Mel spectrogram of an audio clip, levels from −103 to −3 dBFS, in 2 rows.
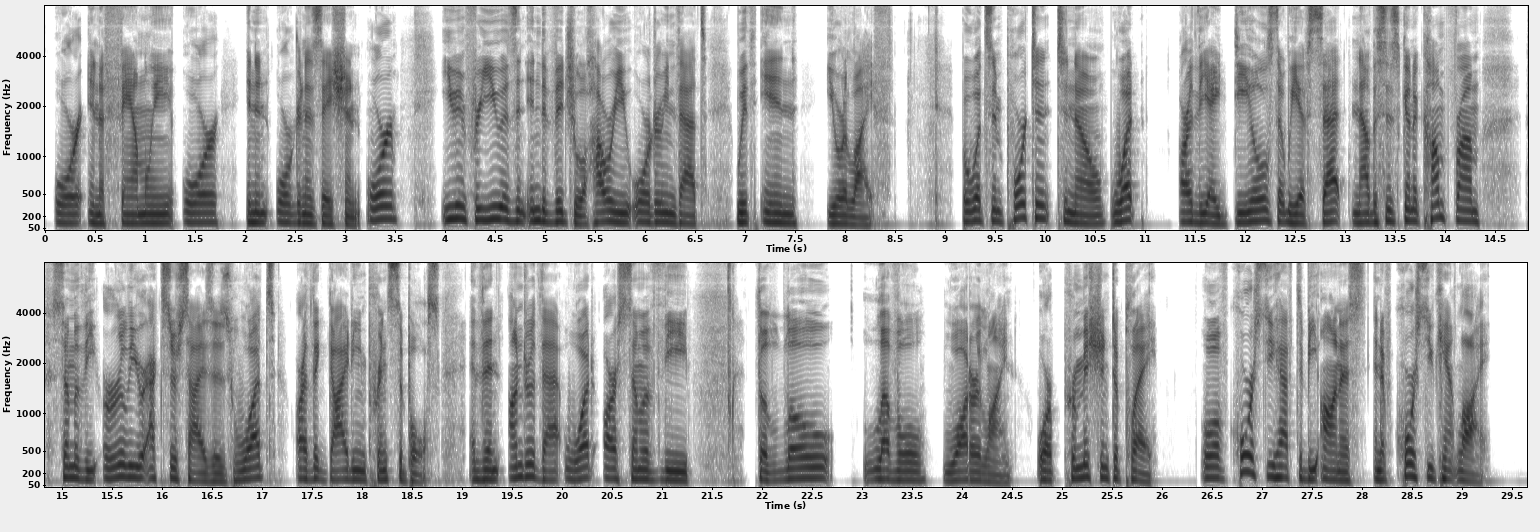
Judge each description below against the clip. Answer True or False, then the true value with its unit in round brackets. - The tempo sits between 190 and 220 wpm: False (170 wpm)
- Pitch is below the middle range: True (125 Hz)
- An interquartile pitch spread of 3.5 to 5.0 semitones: True (3.9 semitones)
